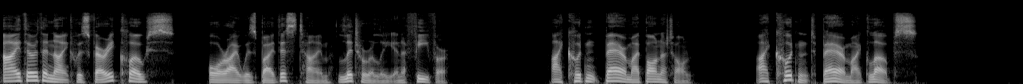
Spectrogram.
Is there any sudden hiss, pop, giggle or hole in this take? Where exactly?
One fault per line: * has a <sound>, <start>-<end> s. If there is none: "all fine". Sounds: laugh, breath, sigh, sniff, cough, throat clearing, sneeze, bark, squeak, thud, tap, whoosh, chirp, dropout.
all fine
